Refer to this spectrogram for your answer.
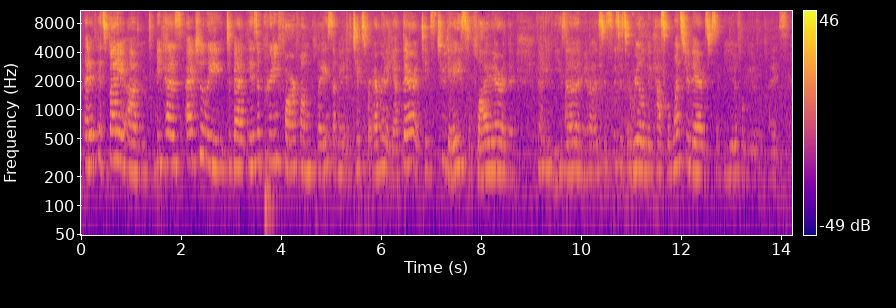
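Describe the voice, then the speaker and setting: A woman's voice: a little high, steady tone, fairly quick. A woman from Vancouver hosting an event and reading from her book, chatty and full of ums and restarts. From Vancouver, Canada. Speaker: event host and author. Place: lounge event room, indoors. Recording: roomy lounge, mic far off, noisy.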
